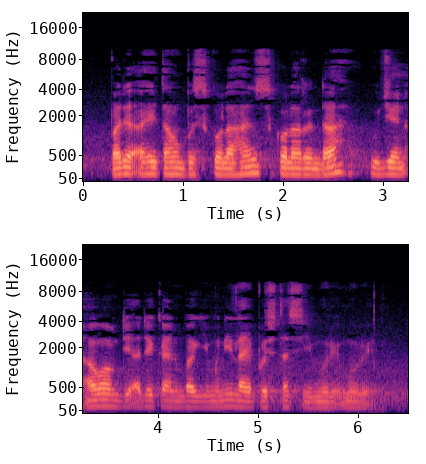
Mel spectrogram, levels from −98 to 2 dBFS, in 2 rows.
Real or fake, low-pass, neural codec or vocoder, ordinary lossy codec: real; 9.9 kHz; none; AAC, 48 kbps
